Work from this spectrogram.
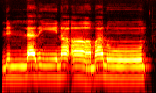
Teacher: چھوٹی مد ہے، اس کو ہم 3 الف کی مقدار کھینچ کر پڑھیں گے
